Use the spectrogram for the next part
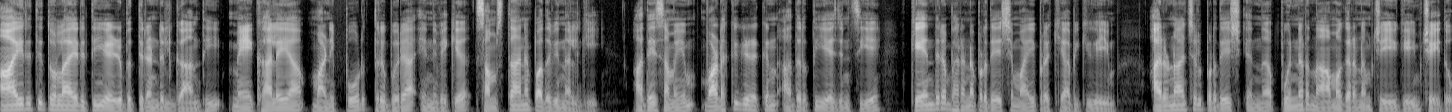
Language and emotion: Malayalam, neutral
